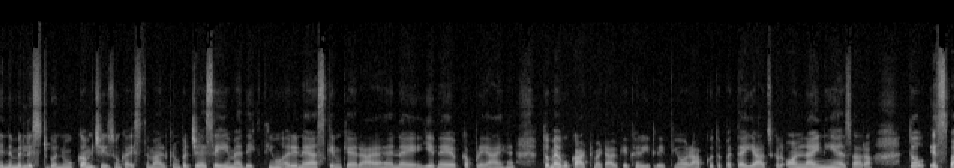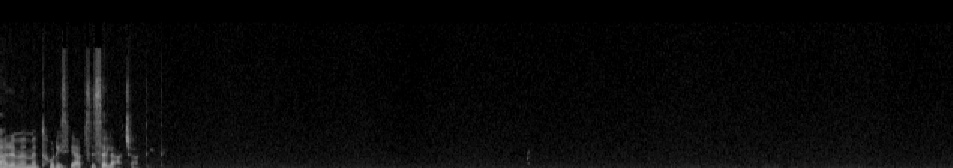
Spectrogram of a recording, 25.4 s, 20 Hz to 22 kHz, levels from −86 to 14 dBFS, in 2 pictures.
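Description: At 2.30 s the speech jumps ahead abruptly, as if a short piece of it, roughly a tenth of a second, has been cut out, leaving a small discontinuity at the join. This is compressed frames skipped: whole frames of the encoded stream were never played, either because they were missing from the file or because the decoder rejected them as damaged, so playback resumed from the next frame it could use.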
